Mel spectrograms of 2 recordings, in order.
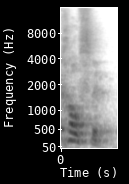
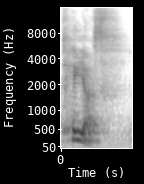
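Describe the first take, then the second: First: The first vowel is 'ah', as kah-oh-seu. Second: The first vowel is 'ay', as kay-uhs. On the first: The speaker calls it wrong. "한국인들이 좀 잘못 알고 있는 발음들이 있어" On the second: The speaker calls it right. "정확한 발음은 케이아스입니다"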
